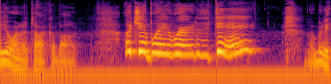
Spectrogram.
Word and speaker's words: Ojibwe: So, in Ojibwe, the letter E sounds like A, as in the word Ojibwe. We don't say Ojibwe, that'd just be silly.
